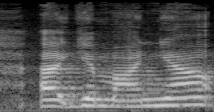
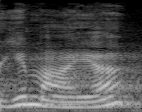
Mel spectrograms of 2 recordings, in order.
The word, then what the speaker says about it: Yemaya: my favorite you guys yah mahn yah although I call her Yemaya there's a couple different ways to say her name which is golden opportunity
